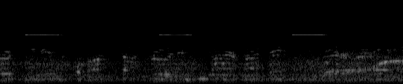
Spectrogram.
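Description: Faint television audio playing in the room: distant voices, with a short faint high beep repeating about every second and a half.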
